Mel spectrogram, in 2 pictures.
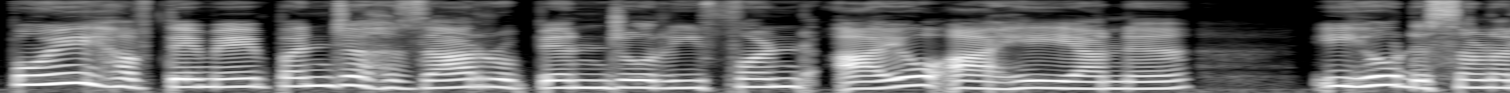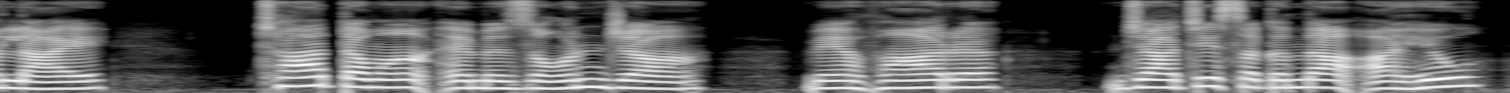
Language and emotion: Sindhi, neutral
